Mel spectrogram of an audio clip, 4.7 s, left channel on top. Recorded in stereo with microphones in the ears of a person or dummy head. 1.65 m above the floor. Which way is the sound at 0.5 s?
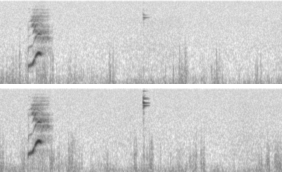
15° right (ahead or behind).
